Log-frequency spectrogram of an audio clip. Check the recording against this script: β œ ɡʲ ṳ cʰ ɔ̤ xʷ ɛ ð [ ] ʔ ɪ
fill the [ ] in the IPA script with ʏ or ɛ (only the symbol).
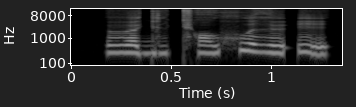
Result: ʏ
